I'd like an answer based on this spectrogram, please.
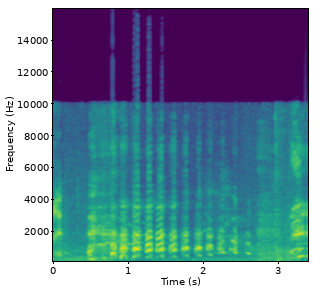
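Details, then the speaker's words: Person with hiccups at a restaurant, bouncing with each one: a rapid run of short, voiced, jerky catches of breath, about a dozen in two seconds, mixed with giggling. "had the hiccups and when she has hiccups she goes and she bounces in the air like she just don't care"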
